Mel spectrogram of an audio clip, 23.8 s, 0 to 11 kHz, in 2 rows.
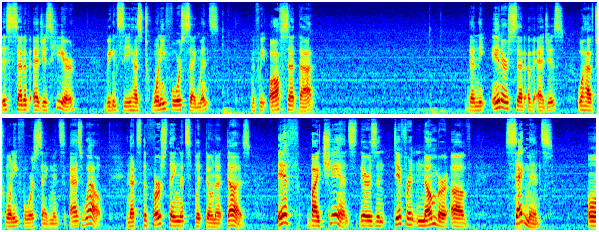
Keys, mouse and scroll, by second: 1.5 click, 4.3 middle click, 5.1 click, 6.4 ctrl+z, 6.4 f, 7.1 click, 9.0 ctrl+z, 9.0 space, 9.0 f, 10.7 click, 12.0 space, 12.9 space, 15.7 click, 17.2 middle click.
